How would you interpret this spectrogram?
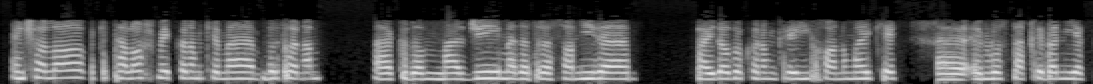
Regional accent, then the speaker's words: Kabul, Afghanistan; born there

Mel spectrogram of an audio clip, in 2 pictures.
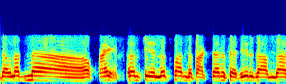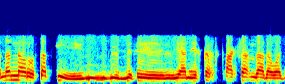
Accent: Jalalabad, Nangarhar, Afghanistan; زه د جلال آباد خو یم، د خیری ولسوالۍ یم.

